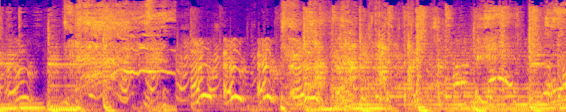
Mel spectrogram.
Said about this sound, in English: Can this I get a wolf howl or a hyena scream?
